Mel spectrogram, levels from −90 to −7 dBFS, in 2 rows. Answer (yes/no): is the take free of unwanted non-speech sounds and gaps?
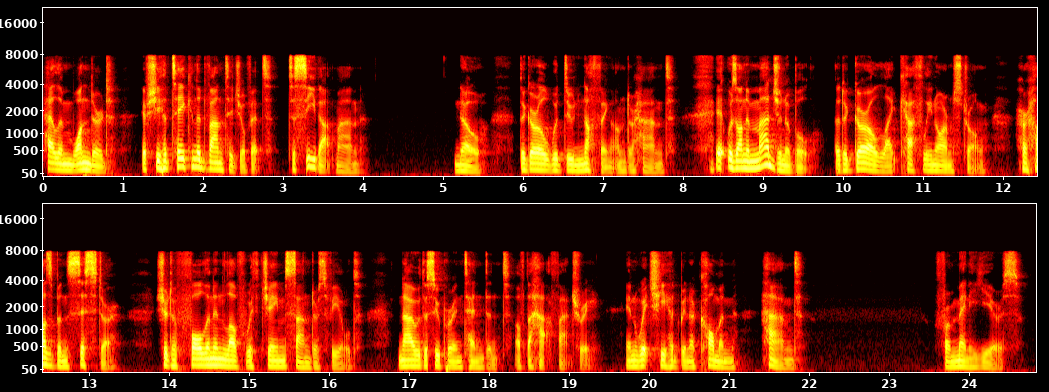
yes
